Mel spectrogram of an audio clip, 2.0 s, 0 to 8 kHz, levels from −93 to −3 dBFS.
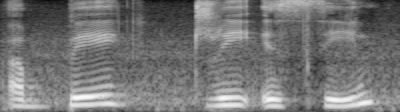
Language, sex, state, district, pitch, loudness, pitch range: English, female, Telangana, Hyderabad, 190 Hz, -14 LUFS, 175-205 Hz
